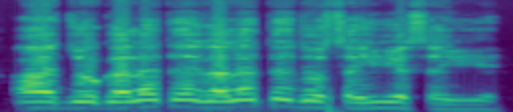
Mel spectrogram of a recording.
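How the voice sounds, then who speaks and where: A male street vendor pours out an emphatic, aggrieved complaint to a reporter outdoors. His voice is gravelly, and he stands a little back from the mic. The sound is dry with no room echo. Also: fairly high pitch, huge pitch swings, brisk, a little mellow, recorded from a distance. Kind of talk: street interview.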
